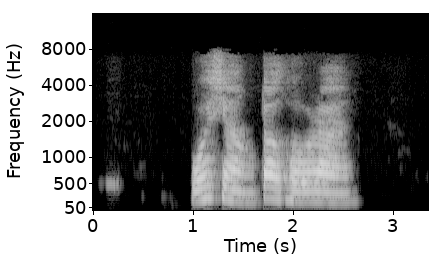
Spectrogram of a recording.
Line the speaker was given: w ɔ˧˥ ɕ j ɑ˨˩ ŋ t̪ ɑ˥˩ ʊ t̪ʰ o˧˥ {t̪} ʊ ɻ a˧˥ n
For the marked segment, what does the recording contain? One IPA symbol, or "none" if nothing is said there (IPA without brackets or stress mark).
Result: none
